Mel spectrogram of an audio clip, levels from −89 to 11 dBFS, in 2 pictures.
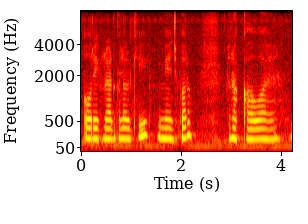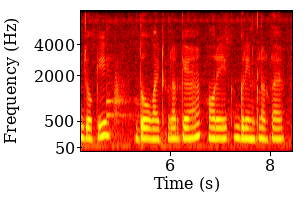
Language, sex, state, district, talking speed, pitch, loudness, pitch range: Hindi, female, Uttar Pradesh, Saharanpur, 165 wpm, 185 Hz, -19 LUFS, 180-190 Hz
